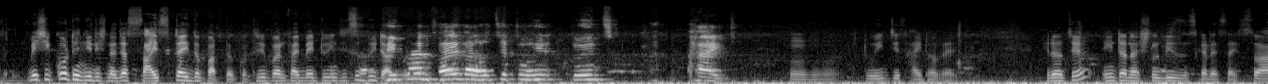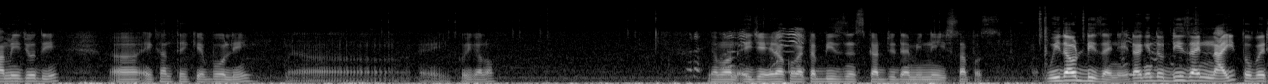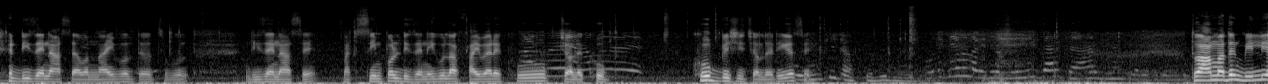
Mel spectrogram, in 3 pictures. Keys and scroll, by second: 23.0 ctrl+v, 23.6 ctrl+space, 27.5 s, 32.6 ctrl+space, 33.9 ctrl+space.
